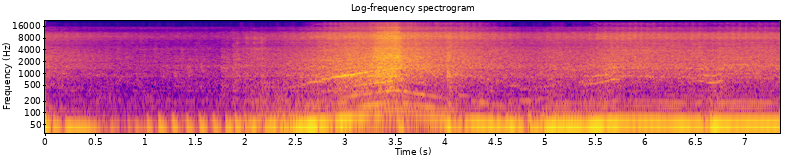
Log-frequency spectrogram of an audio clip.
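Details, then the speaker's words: Audi S5 after swapping in a cam position sensor from an S4 and clearing codes: uneven lumpy idle with choppy beat persisting as it revs, sounding like a three-cylinder; same misfires remain, cause not found. "Definitely sounds like a threecylinder right now. All right, so the car still runs exactly the same."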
